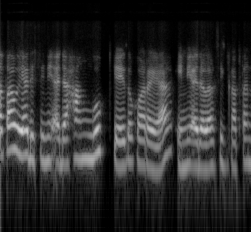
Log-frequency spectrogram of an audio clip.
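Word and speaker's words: 한국: dengan hanggugo itu diambil dari nama negaranya yaitu hangguk yang ini Oke dan o o-nya sendiri adalah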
